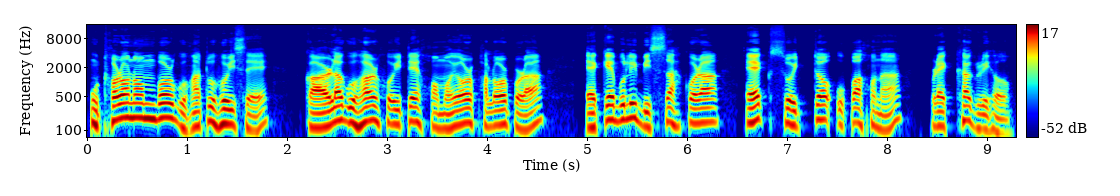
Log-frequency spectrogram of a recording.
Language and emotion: Assamese, neutral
